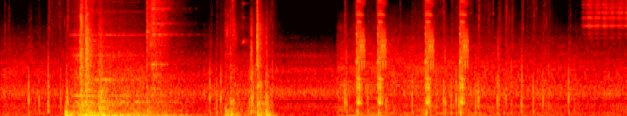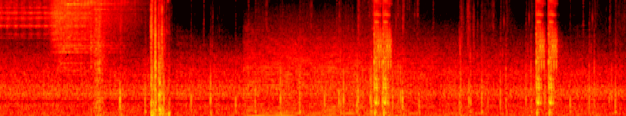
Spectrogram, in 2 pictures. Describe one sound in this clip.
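Sharp whooshing and clanging effects sound now and then.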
